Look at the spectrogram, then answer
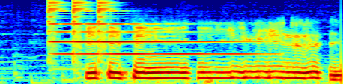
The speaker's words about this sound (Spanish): A ver, ahora suena la campana.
